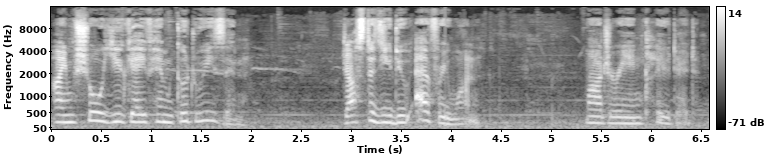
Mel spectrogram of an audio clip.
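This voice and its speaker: A woman playing an anxious, reproachful young noblewoman at court in a fantasy video game, with a measured, pointed delivery. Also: mid-range voice, gravelly, faint music behind. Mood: firm, anxious.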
